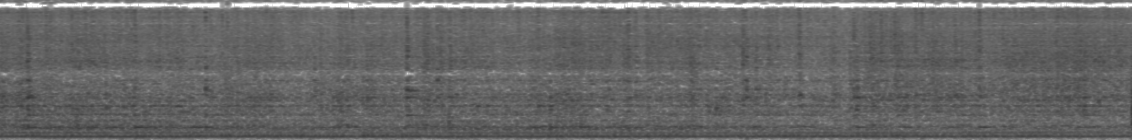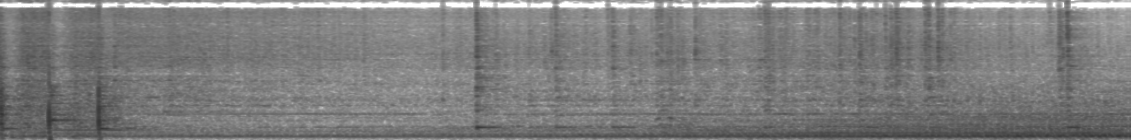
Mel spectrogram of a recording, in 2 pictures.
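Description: Oil cake grinding machine running with a steady hum and a dense crackling hiss as pieces of oil cake are crushed. A few sharp knocks come about halfway through, after which the crushing noise thins out, leaving the machine's hum with scattered ticks.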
